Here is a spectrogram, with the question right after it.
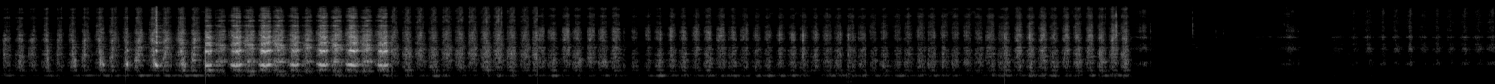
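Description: A needle file scrapes back and forth across the serrated jaw teeth and handle grip of a solid steel plier half clamped in a vise. The quick, steady filing strokes make a dry, bright rasp with no low end, loudest and harshest early on. The strokes stop briefly near the end, then resume more faintly.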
